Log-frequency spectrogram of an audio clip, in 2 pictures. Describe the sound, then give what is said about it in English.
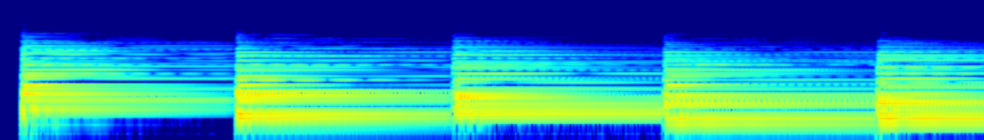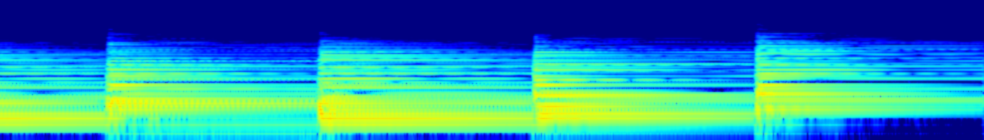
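Basic chord progression of a famous canon, played as a steady series of struck chords at an even, unhurried pace. Each chord rings and fades before the next one starts, with no voices. “If we break this progression down to the most basic version, Pachelbel's canon sounds like this.”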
